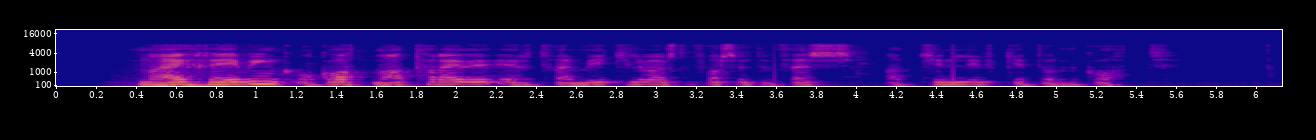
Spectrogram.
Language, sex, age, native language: Icelandic, male, 40-49, Icelandic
